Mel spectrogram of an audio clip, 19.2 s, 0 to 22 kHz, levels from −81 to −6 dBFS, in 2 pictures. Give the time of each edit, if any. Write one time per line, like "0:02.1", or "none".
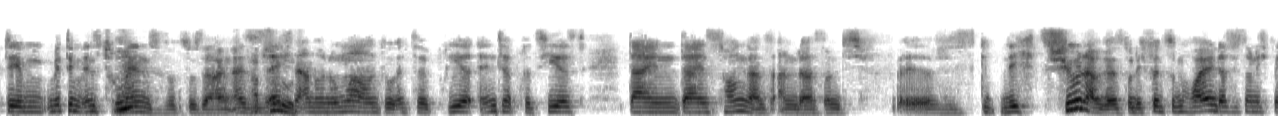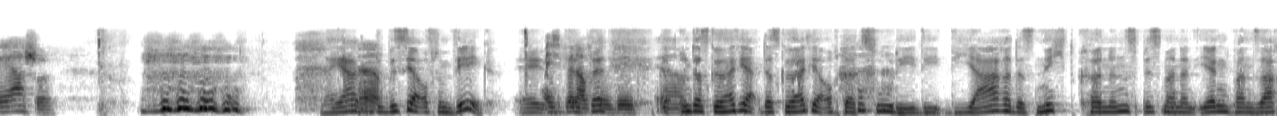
none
